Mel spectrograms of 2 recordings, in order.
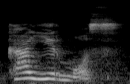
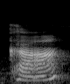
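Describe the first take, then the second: First: Said in the usual way. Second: "cairmos" as ca-ir-mos, slowly; syllable by syllable. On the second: Shown as a demonstration. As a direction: pause between ca, ir and mos in cairmos. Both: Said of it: "Fica assim a separação".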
